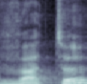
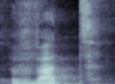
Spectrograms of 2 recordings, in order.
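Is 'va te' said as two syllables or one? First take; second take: two; one. First: It is said as two full syllables. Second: It is contracted into one syllable, vat. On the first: The speaker calls it wrong. "we don't say va te" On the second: The speaker calls it right. "but vat"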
